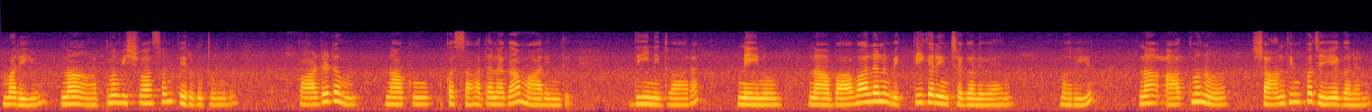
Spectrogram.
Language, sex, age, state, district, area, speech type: Telugu, female, 30-45, Telangana, Hanamkonda, urban, spontaneous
